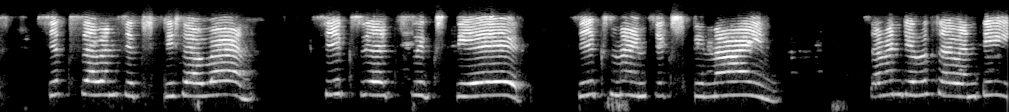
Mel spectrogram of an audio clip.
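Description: A young child reciting numbers aloud in a high, sing-song voice, in short phrases of a second or two with brief pauses between them.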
